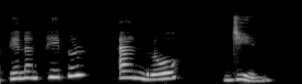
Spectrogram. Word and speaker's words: جيم: Today’s letter is Jīm, Jīm. Although it’s romanized by the English letter /j/, its sound is different. The sound is [j], [j].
